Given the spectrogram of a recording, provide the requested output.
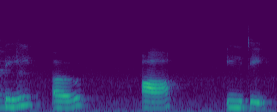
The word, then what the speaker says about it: bored: Otherwise, you just go straight from the end of the word to the D.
